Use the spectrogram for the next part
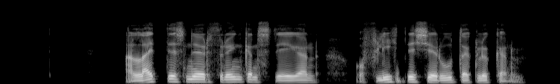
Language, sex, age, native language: Icelandic, male, 30-39, Icelandic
